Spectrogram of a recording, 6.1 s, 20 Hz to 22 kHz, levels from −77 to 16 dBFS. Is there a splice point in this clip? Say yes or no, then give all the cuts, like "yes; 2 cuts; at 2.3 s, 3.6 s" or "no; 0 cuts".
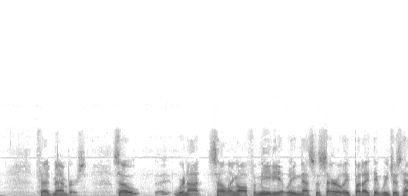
no; 0 cuts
